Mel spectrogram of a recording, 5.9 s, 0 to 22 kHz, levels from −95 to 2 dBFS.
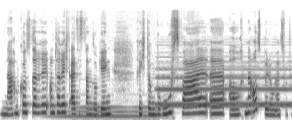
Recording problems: background music; noticeable; from 1.5 s on; 10 dB below the speech

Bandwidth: 15 kHz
